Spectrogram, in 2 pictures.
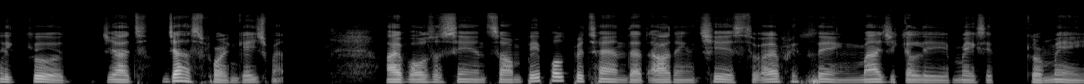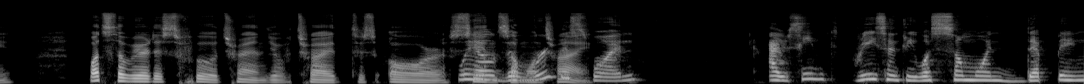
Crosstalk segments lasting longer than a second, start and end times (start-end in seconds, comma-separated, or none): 15.4-16.7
